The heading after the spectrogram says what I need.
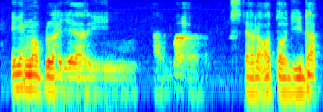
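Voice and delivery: ordinary talk, nothing marked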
